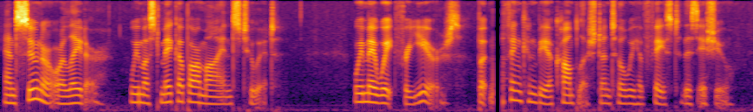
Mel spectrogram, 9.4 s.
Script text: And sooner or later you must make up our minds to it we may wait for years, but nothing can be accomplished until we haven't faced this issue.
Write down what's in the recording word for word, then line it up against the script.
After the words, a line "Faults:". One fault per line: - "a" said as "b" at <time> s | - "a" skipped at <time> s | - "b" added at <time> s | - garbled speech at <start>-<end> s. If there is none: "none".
And sooner or later we must make up our minds to it we may wait for years, but nothing can be accomplished until we have faced this issue.
Faults:
- "you" said as "we" at 1.6 s
- "haven't" said as "have" at 7.9 s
